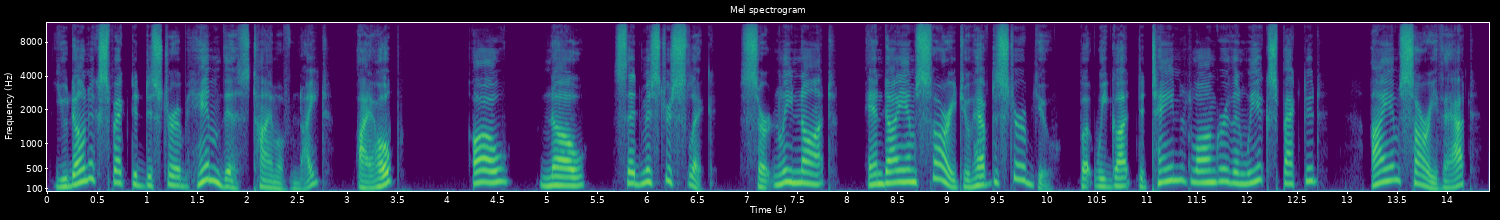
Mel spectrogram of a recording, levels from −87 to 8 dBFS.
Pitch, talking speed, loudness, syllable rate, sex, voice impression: 190 Hz, 160 wpm, -18 LUFS, 4.5 syllables/s, male, masculine, adult-like, slightly tensed, powerful, bright, raspy, slightly intellectual, friendly, unique, lively, slightly intense, light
